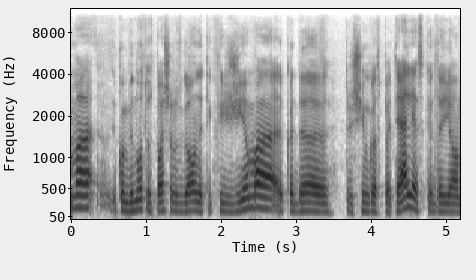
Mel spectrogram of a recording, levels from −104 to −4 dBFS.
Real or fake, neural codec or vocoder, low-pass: fake; codec, 44.1 kHz, 7.8 kbps, DAC; 10.8 kHz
